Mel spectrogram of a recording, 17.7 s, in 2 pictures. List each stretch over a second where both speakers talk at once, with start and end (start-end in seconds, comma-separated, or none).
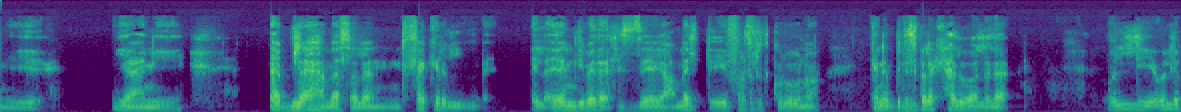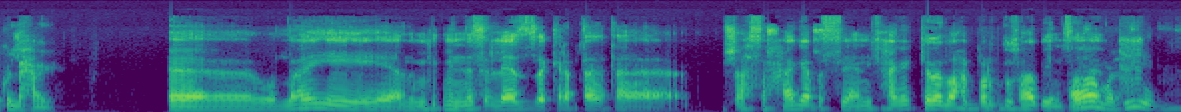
none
